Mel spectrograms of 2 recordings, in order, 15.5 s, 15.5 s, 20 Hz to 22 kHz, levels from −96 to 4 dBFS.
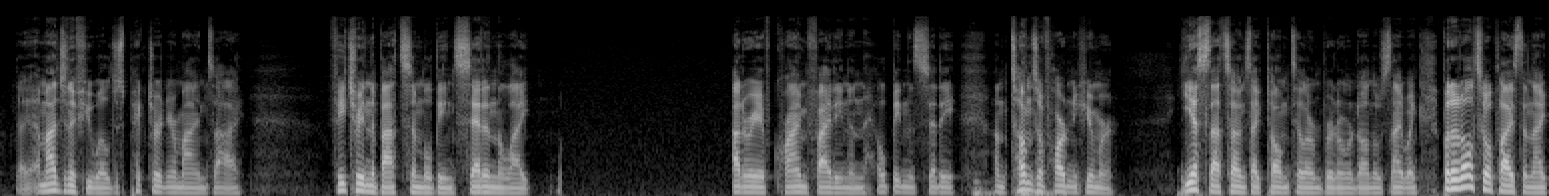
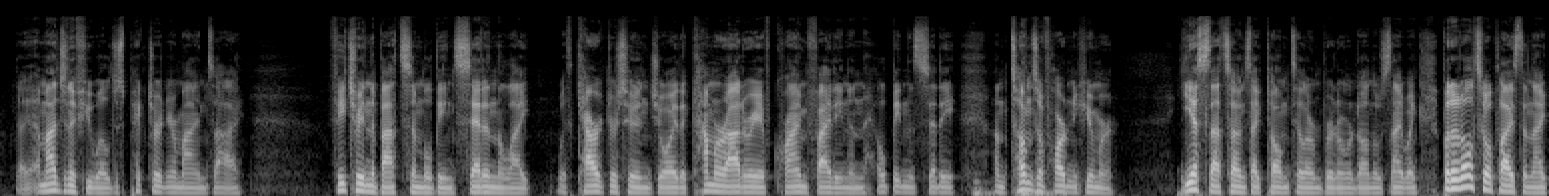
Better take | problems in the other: second | audio cutting out; at 5.5 s for 1.5 s

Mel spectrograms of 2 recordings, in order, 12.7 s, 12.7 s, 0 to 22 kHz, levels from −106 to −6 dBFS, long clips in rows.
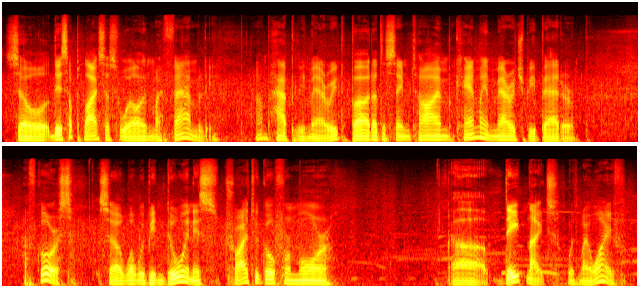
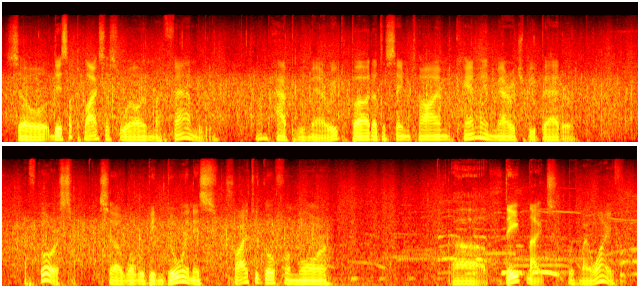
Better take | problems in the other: first | crowd noise; loud; throughout; 8 dB below the speech; faint in the first

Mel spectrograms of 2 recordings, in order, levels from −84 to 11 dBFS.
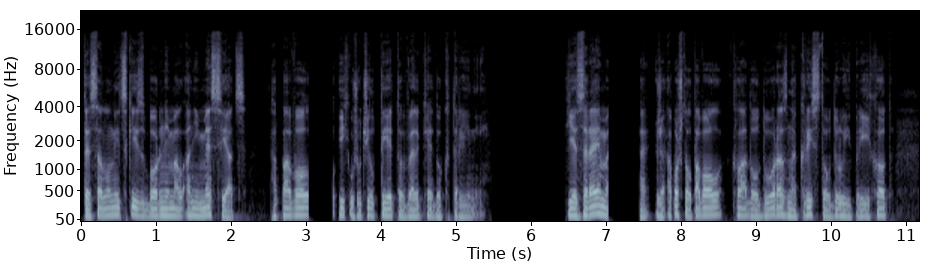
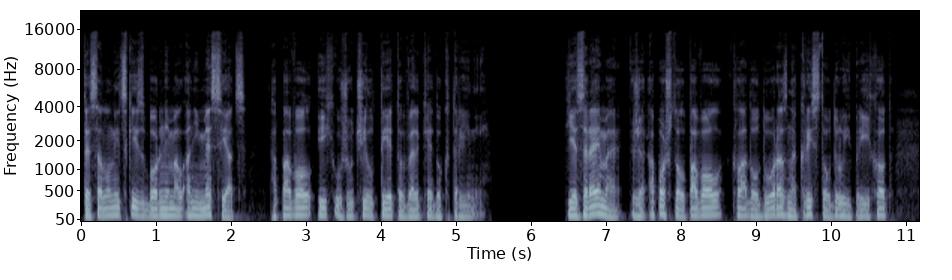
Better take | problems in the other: second | audio freezing; at 3 s and at 7 s

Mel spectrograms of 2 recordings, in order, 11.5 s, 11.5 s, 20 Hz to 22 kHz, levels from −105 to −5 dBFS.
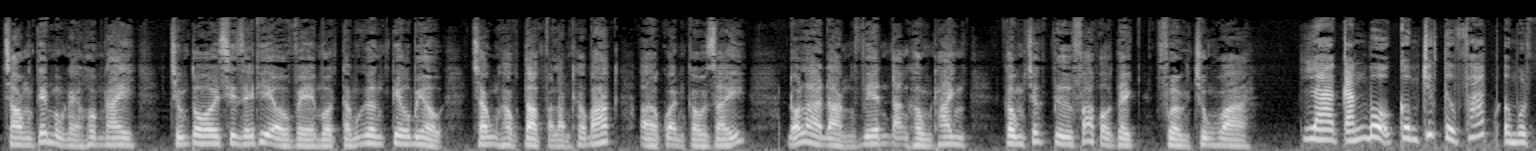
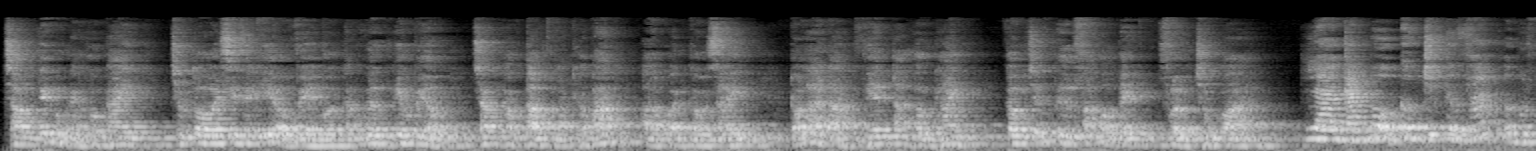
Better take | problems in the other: first | off-mic speech; far // room echo; noticeable; dies away in 0.7 s

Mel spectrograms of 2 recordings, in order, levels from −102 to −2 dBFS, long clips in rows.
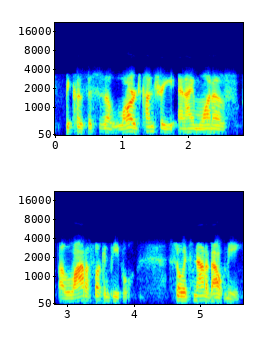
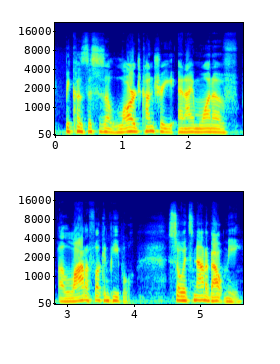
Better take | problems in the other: second | phone-call audio; poor line; nothing above 3 kHz

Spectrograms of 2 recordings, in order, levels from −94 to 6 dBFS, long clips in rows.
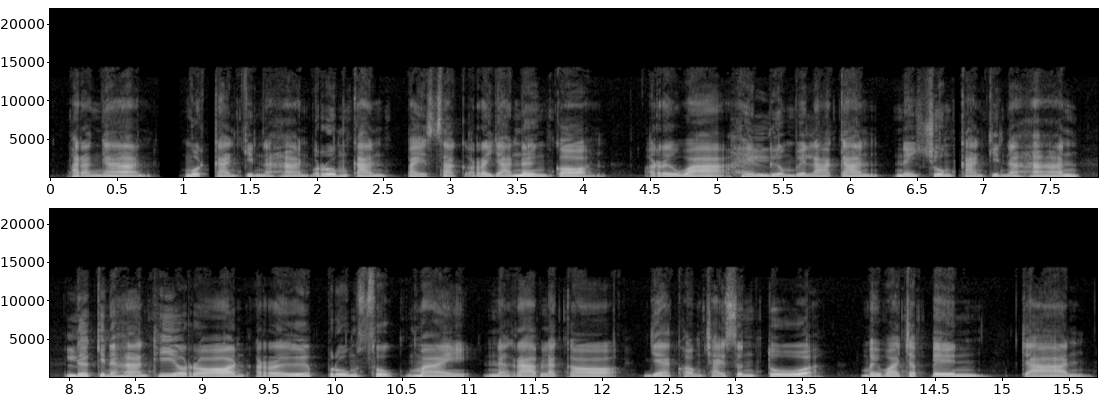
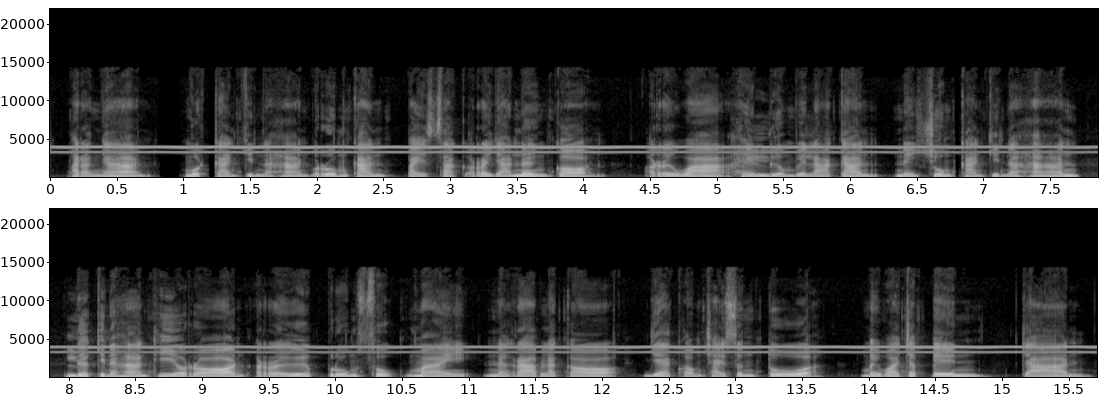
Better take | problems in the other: first | high-pitched whine; loud; throughout; 4 kHz, 8 dB below the speech

